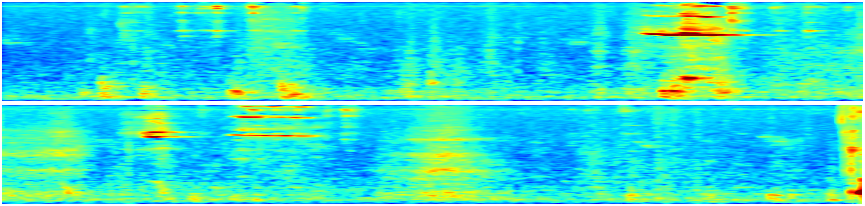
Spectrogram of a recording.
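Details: A Vizsla, apparently investigating an "insect" it has found, gives soft whimpers and breathy, wheezing snuffles, with one louder huff partway through.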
